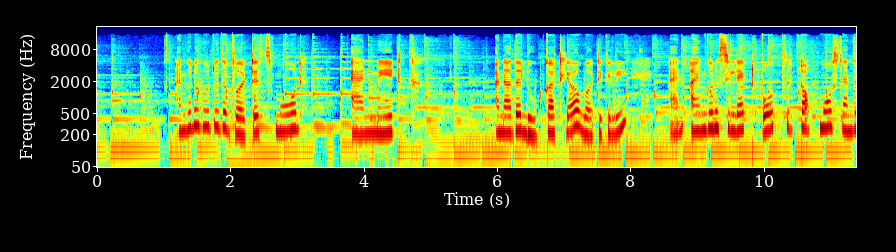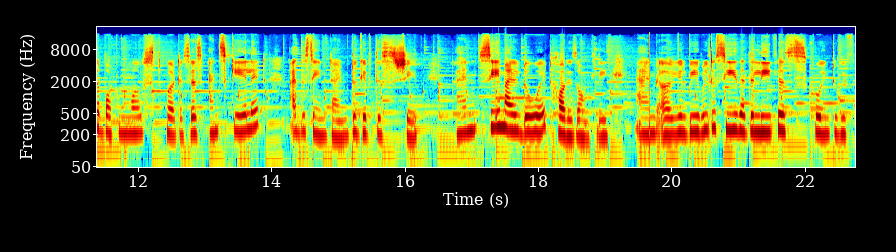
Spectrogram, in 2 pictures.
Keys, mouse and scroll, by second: 1.4-3.0 drag, 3.0 ctrl+r, 4.9 click, 6.9-8.3 drag, 8.3 s, 9.5 ctrl+z, 9.6 ctrl+click, 10.3 click, 11.7 s, 14.0 click, 15.0 ctrl+r, 16.0 click, 16.7 s, 17.9 click, 18.7 click, 19.2 click, 20.5 g, 21.6 scroll down 1, 21.9 middle click, 22.7 middle click.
